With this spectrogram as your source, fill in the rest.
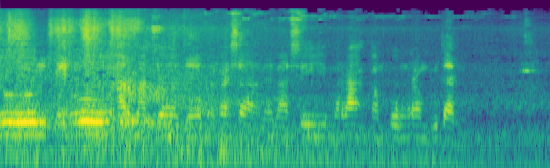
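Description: A bus horn blares close by.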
